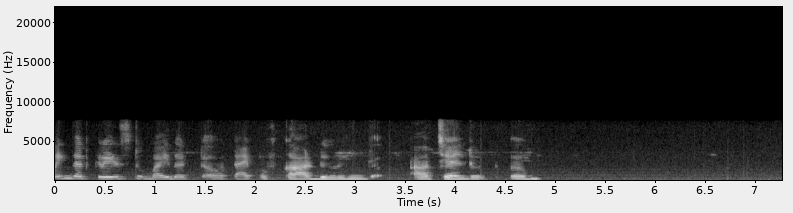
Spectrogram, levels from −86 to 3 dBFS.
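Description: No technical faults are audible.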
